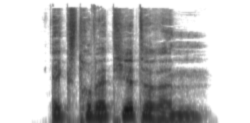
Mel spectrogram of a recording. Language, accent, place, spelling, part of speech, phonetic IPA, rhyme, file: German, Germany, Berlin, extrovertierterem, adjective, [ˌɛkstʁovɛʁˈtiːɐ̯təʁəm], -iːɐ̯təʁəm, De-extrovertierterem.ogg
- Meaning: strong dative masculine/neuter singular comparative degree of extrovertiert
